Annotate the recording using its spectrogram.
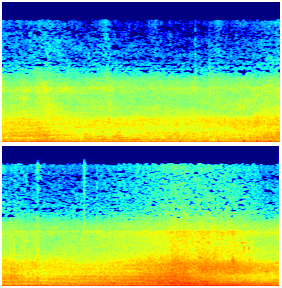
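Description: Street traffic noise that swells to a vehicle passing close by, loudest about seven seconds in, then eases.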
